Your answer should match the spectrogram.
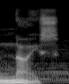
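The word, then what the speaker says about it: gneiss: Los geólogos la llaman gneis lewisiano. Pronunciado nice.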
